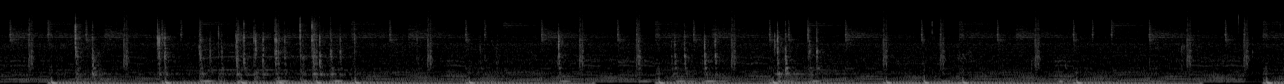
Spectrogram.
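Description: Steady clicking of a computer keyboard while someone types out an email address, a rapid run of fine close key taps with brief pauses and no talking.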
